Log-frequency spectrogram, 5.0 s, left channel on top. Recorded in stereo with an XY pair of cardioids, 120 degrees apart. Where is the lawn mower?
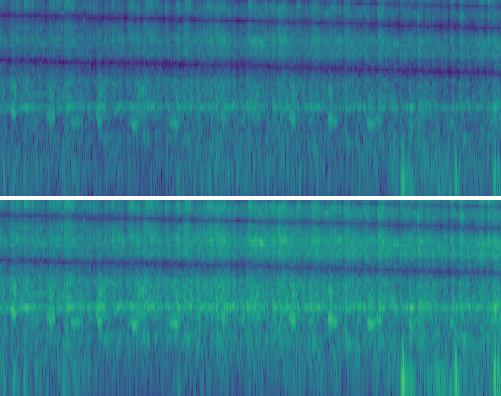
45° right; by 5.0 s 55° right.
